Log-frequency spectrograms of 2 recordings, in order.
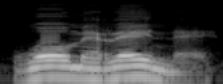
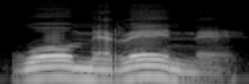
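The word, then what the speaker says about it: vomerne: But because we've added this enclitic, we add an accent on the last syllable, vomerene, vomerene.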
